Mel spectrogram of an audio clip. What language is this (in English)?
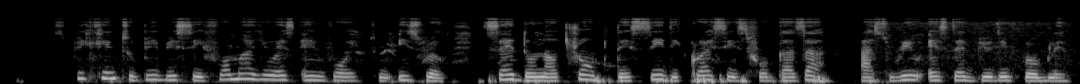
Nigerian Pidgin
